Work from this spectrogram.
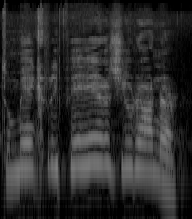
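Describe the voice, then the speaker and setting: A man's voice: very high voice, a little slow, darkish tone. An actor playing a disreputable ship's pilot in an audio play, pleading and whining in fear for his life. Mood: panicked pleading.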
